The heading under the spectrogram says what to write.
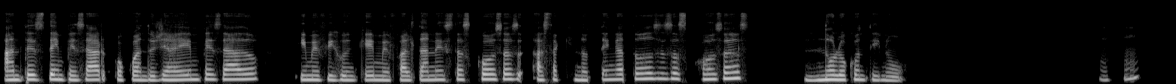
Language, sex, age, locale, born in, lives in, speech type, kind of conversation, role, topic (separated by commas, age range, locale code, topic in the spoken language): Spanish, female, 45-49, es-CO, Colombia, United States, conversation, advice, user, ¿Cómo puedo empezar una rutina si me da miedo intentarlo?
